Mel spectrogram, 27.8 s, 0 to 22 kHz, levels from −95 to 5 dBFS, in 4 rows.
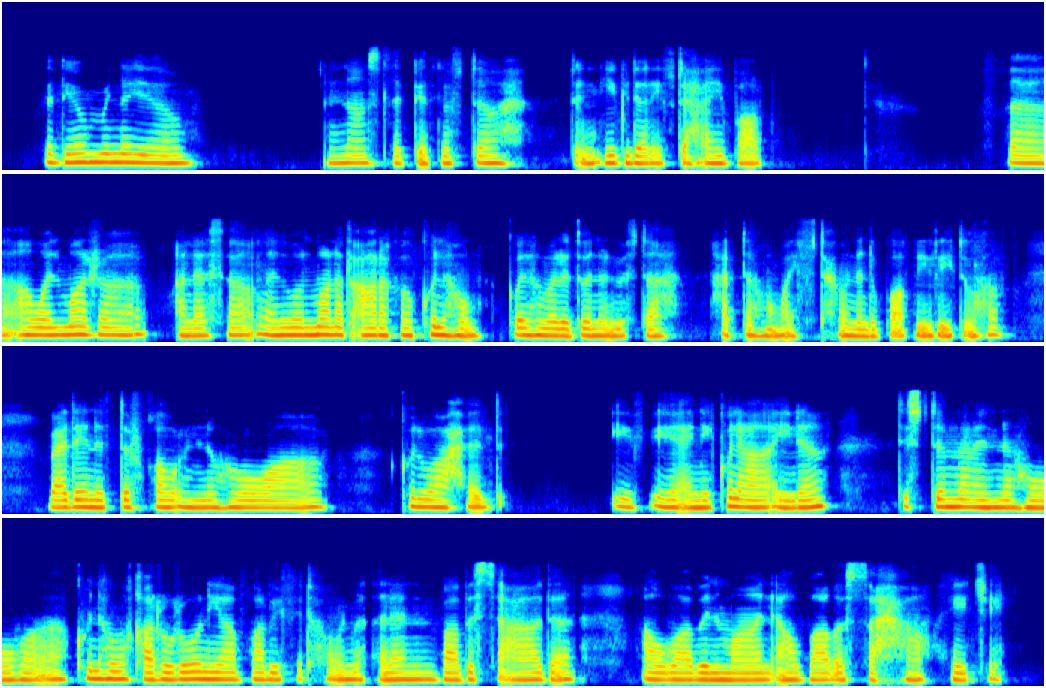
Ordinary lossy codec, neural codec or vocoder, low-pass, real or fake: none; codec, 16 kHz, 2 kbps, X-Codec, HuBERT features, trained on LibriSpeech; 7.2 kHz; fake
